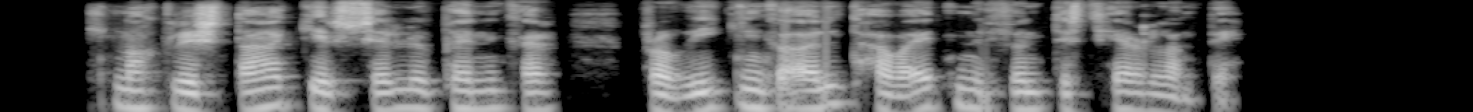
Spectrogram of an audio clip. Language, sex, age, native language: Icelandic, female, 30-39, Icelandic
